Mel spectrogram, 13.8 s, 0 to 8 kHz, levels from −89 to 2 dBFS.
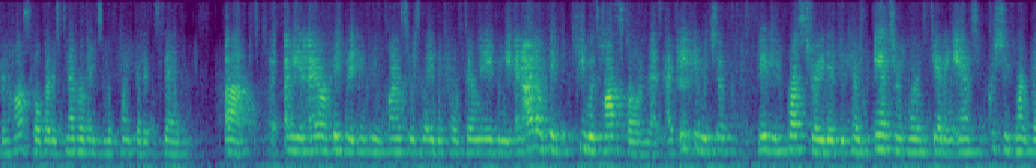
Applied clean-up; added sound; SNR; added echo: neural separator model SepFormer DNS4.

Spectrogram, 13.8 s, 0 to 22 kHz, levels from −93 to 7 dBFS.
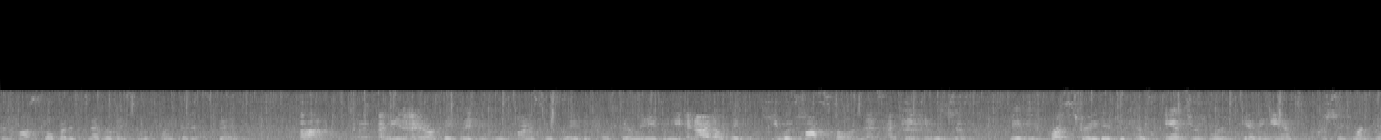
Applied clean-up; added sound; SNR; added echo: none; Rain; 7 dB; reverberation time 1.0 s.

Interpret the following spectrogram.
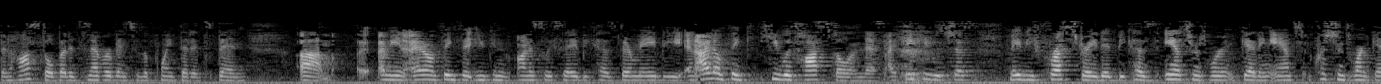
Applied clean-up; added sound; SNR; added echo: none; none; none; none.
